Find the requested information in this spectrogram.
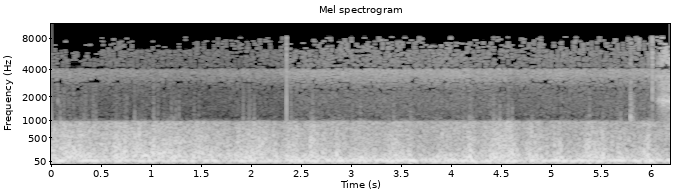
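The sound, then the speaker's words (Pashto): Wind on Mars recorded by the InSight lander, a steady, loud low rumble that blows without pause for the whole stretch, with a faint thin high whine running underneath. “پلټونکي وسیلې د لومړي وار لپاره په مریخ کې د بادونو غږونه ثبت کړي دي.”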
